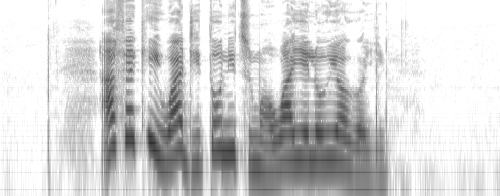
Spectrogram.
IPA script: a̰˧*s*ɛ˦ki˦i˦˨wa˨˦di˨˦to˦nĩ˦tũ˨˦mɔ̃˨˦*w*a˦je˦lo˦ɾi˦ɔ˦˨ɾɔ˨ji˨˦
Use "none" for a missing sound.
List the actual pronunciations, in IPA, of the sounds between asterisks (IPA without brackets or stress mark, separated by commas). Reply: f, w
